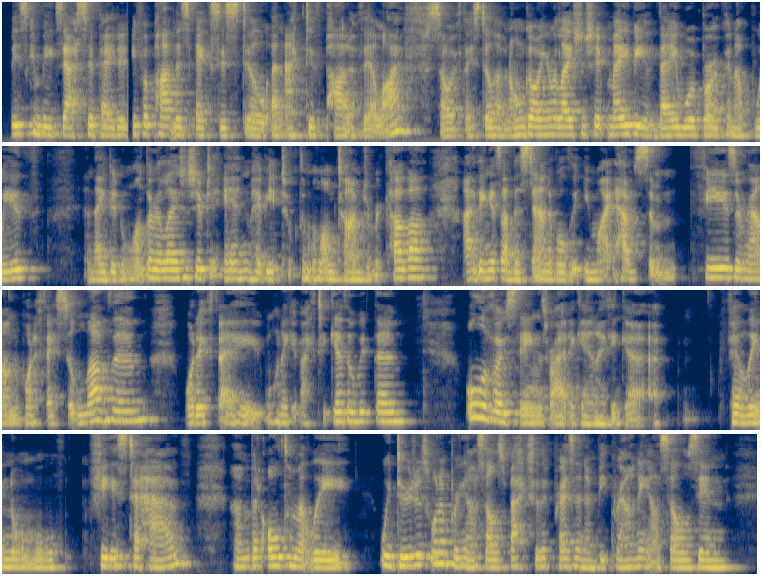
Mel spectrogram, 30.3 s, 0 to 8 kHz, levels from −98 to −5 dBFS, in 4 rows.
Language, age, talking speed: English, 20-39, 215 wpm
